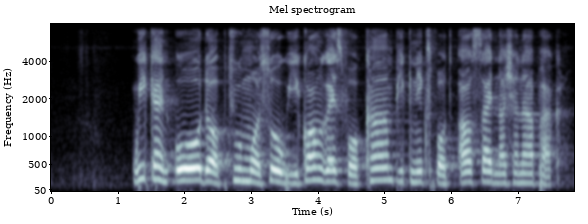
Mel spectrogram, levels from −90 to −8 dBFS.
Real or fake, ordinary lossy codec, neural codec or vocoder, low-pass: real; none; none; 7.2 kHz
